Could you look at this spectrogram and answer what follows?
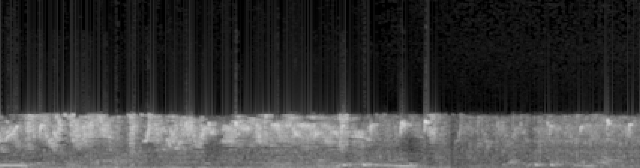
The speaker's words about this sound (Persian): مردم از زیبایی های این ساحات استفاده می کنند که از سقف زینه ها سنبل های تر و تازه چون چلچراغ مساجد به هر طرف آویزان است و صدای پرندگان خوش آواز نیز گوش های هر شنونده را نوازش می دهد.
